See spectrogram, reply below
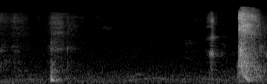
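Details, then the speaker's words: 16-week-old infant, trying to sit up, sneezing: two small sneezes followed by one loud, hissing sneeze within three seconds. "got you oh my go big sneeze huh he's back to Grandma"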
